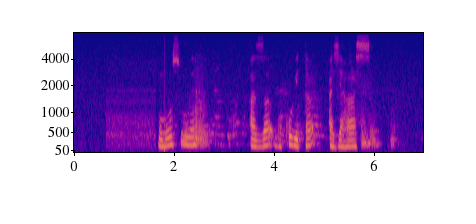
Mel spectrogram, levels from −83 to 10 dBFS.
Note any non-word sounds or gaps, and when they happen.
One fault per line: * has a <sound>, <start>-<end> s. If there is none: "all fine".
all fine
